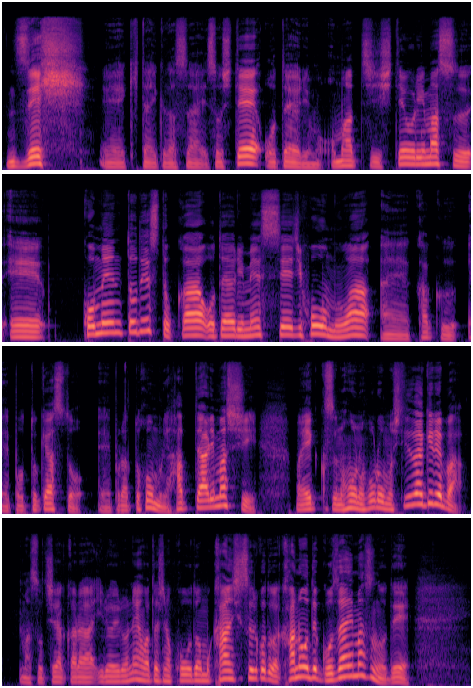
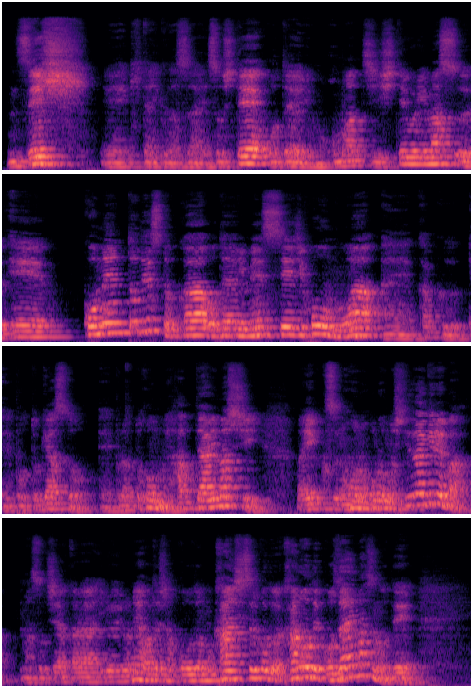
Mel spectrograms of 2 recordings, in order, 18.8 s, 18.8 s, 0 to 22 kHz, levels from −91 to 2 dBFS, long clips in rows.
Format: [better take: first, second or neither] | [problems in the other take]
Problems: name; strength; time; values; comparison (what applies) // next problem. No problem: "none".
first | off-mic speech; far // room echo; slight; dies away in 0.4 s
